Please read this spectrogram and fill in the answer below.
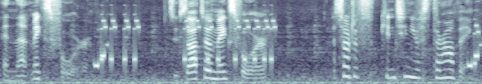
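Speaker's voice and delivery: lightly voiced young woman. Voicing Susato, game dialogue.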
